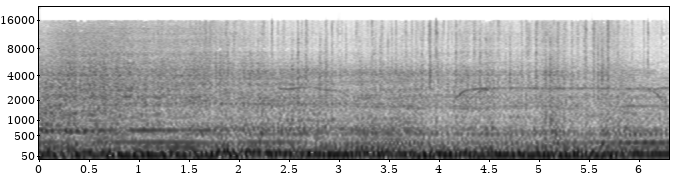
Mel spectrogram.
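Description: Heavy metal band playing live in a hall, with distorted bass and guitar sustaining low notes under the drums. A thin high held tone comes in about four seconds in and stops near the end.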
